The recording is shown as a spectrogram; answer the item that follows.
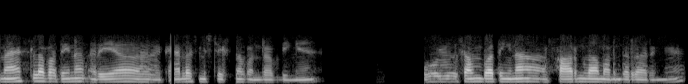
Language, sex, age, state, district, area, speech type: Tamil, male, 30-45, Tamil Nadu, Tiruppur, rural, conversation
